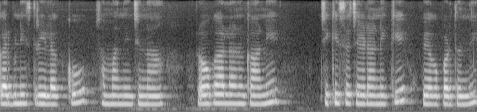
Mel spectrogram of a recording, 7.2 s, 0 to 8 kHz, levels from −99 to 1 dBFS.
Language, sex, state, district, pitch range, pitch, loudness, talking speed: Telugu, female, Andhra Pradesh, Anantapur, 225-245 Hz, 235 Hz, -17 LUFS, 65 wpm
